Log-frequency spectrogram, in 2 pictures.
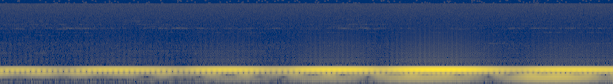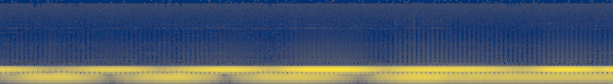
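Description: Crystal singing bowls hum with deep, steady tones that slowly swell and fade.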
